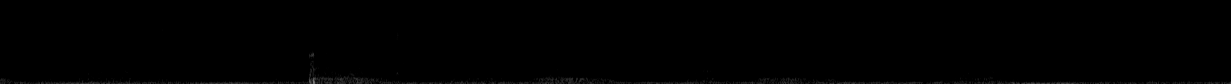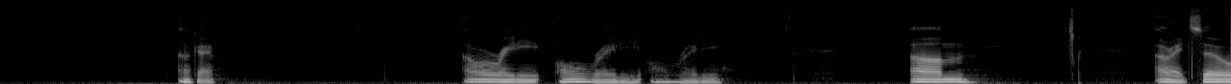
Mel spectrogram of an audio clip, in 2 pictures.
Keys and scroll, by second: 0.0-2.0 typing, 1.5 ctrl+[, 1.8 Return, 3.4-4.2 typing, 5.1 ctrl+[, 5.2-11.4 typing, 11.4 ctrl+[, 11.9 ctrl+[, 12.5-19.9 typing, 15.2 ctrl+[, 15.5 ctrl+j, 19.8 ctrl+[, 20.3 Return, 21.4 ctrl+[, 21.4 ctrl+j, 23.2-23.8 k, 23.8-24.4 j.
